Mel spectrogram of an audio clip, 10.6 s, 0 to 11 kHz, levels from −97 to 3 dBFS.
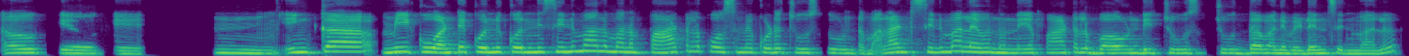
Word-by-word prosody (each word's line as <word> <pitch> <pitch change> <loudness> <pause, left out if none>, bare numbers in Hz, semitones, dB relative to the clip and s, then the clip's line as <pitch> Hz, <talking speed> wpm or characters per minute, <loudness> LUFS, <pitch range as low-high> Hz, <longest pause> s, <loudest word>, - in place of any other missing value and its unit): Okay, 215 -2 -2 0.2
okay. 175 -1 -8 0.7
హ్మ్. 200 -3 0 0.2
ఇంకా 255 +4 +3 0.4
మీకు 265 -1 +2
అంటే 235 +5 +3
కొన్ని 255 0 +5
కొన్ని 255 0 +5
సినిమాలు 300 +3 +2
మనం 255 -2 +1
పాటల 255 +6 -1
కోసమే 250 -2 -1
కూడా 235 0 0
చూస్తూ 220 0 -4
ఉంటాం. 180 -3 -5
అలాంటి 250 +3 +1
సినిమాలేమన్నా 255 -3 +1
ఉన్నాయా? 215 +1 -2
పాటలు 225 +1 -2
బాగుండి 205 0 +1
చూస్ 200 -1 -2 0.2
చూద్దామని 205 +1 -1
అని 180 - 0
వెళ్లిన 185 +3 +1
సినిమాలు? 175 +5 -2
225 Hz, 140 wpm, -22 LUFS, 200-255 Hz, 0.7 s, కొన్ని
